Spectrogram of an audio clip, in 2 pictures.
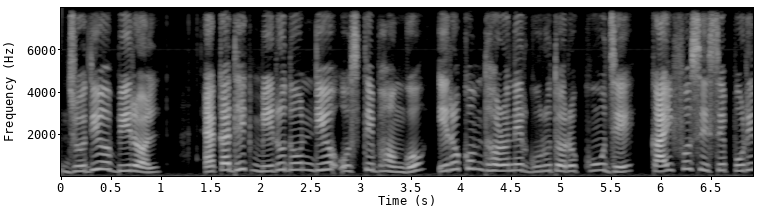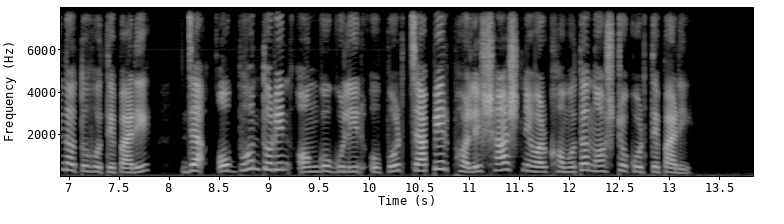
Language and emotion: Bengali, neutral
